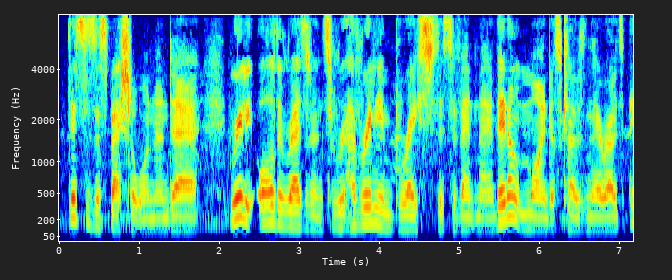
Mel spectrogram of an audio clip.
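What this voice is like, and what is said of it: Irish South Dublin accent. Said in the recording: “You're not from round here, are you? I can tell from your accent ... I'm from South Dublin”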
